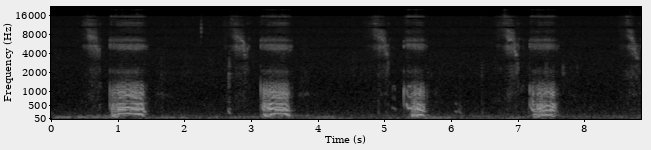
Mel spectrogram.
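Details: Boston Terrier named Ruby, a mother dog, asleep and snoring on 30 December 2017: four deep, throaty rasping snores, each about half a second long and spaced about two seconds apart, quiet breathing in between, a small room.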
